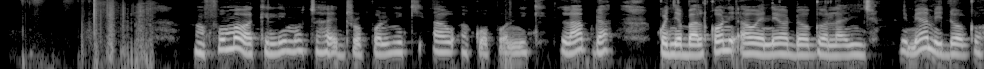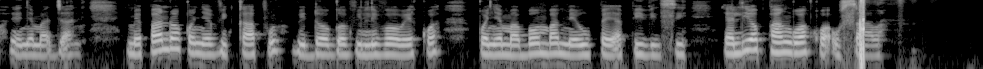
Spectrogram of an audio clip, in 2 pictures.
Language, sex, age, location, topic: Swahili, female, 25-35, Nairobi, agriculture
